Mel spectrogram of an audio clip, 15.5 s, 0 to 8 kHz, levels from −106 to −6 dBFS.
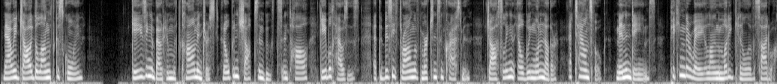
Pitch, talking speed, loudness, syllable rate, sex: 220 Hz, 180 wpm, -17 LUFS, 5.9 syllables/s, female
